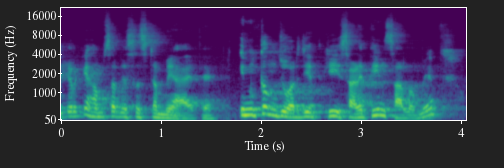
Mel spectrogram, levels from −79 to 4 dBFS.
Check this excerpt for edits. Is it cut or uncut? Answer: cut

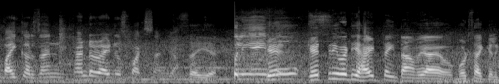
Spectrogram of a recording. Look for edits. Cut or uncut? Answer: cut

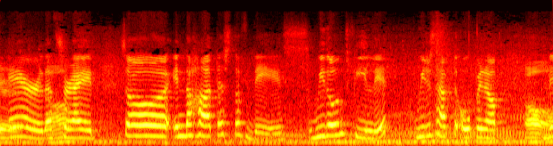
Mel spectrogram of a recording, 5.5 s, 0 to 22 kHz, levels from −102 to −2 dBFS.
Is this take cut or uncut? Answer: uncut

